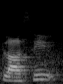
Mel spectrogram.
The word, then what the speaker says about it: पलासी: देखिए, प्लासी, battle of प्लासी जो हम लोग पढ़ते हैं, एक्चुअली में इसका जो प्रोनाउंसिएशन है वो पलासी है, प्लासी है ये।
